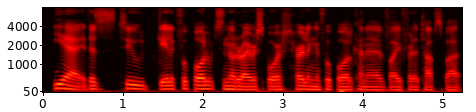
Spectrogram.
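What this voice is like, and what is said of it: Irish accent. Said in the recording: “you like the accent?”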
